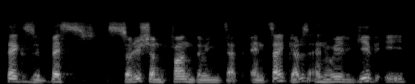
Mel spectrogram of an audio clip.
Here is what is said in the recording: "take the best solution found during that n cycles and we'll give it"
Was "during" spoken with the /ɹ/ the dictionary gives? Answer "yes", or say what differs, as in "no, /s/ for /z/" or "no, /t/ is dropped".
no, /ɹ/ is dropped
